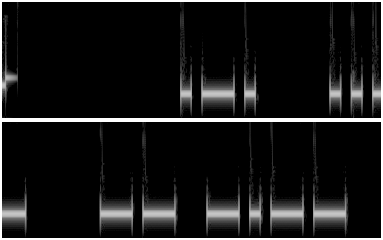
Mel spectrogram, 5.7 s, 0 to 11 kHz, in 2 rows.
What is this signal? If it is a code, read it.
Morse code, heard as a keyed tone, about 15 wpm, 700 Hz. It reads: R U MY
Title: Sentences from Top 300 Words and Abbreviations 15wpm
